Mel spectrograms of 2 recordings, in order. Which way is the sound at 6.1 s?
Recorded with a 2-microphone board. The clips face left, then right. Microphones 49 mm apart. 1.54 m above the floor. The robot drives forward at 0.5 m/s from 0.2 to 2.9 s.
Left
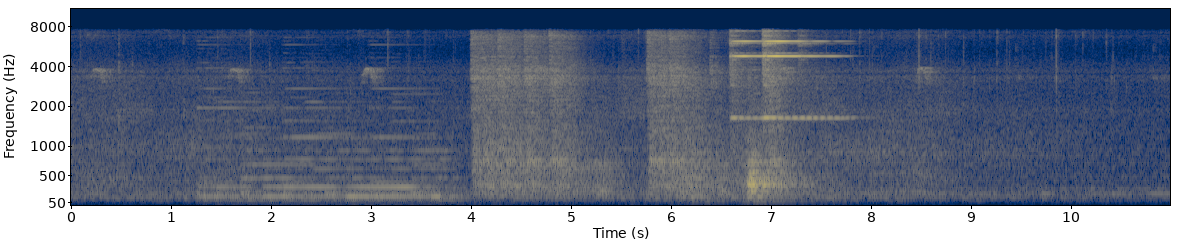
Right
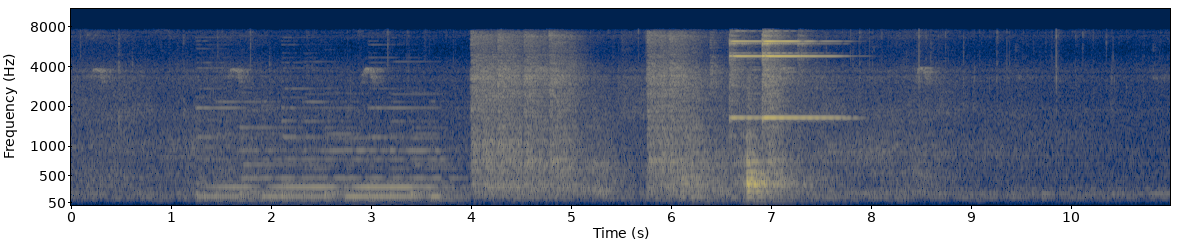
60° right (ahead or behind).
